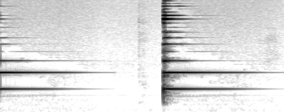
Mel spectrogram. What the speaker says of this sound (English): Our E string should sound like this.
